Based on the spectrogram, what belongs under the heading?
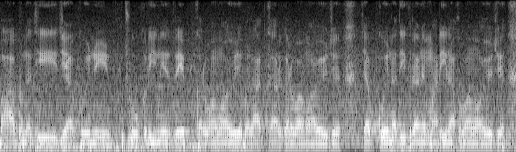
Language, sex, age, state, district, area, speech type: Gujarati, male, 60+, Gujarat, Aravalli, urban, spontaneous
